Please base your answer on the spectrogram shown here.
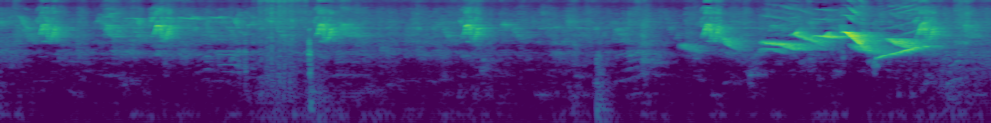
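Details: Sun-bathing green-winged saltator in captivity: soft chips and short notes at first, then a loud tangle of rapid whistled slurs toward the end.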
